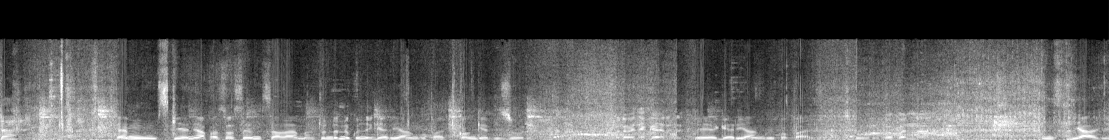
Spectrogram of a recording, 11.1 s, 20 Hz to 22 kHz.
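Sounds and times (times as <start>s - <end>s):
men talking: 0.0s - 11.0s
roadside traffic: 0.0s - 11.0s
vehicle engine running: 0.0s - 11.0s.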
